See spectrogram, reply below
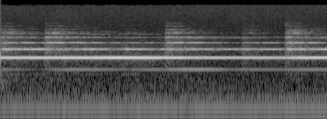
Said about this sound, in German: Wo aber tönet diese Glocken, hat angehoben Ewigkeit.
